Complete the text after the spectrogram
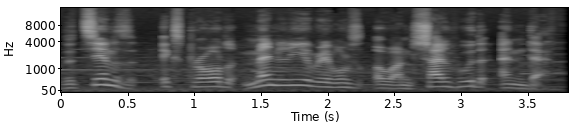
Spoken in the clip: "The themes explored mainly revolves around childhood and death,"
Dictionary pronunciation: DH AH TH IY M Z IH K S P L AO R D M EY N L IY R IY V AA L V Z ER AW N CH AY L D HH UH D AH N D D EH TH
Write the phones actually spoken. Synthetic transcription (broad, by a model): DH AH T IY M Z IH K S P L AO R D M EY N L IY R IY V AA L Z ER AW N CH AY L D HH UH D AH N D D EH TH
